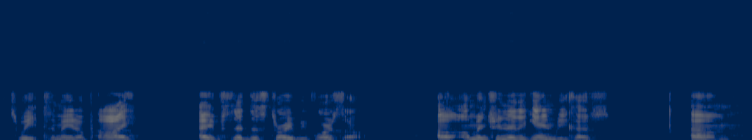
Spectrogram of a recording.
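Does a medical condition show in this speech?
Yes: brain injury.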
